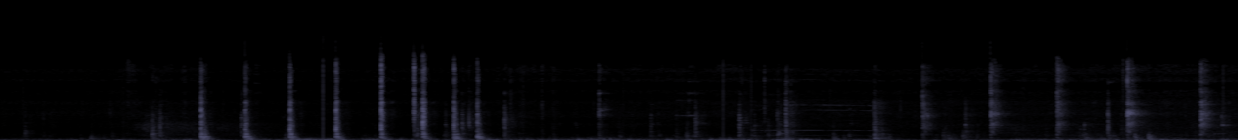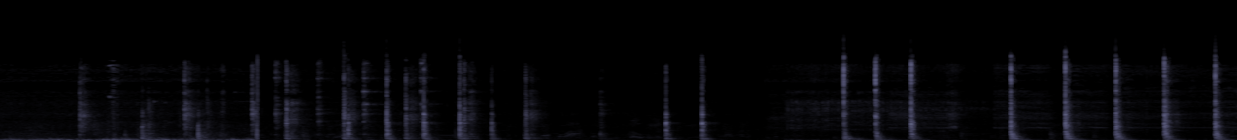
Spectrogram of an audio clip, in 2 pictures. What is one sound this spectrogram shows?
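A hammer strikes a chisel on wood.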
